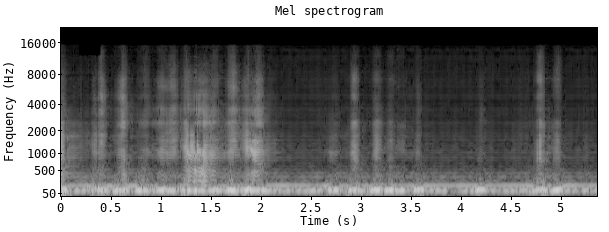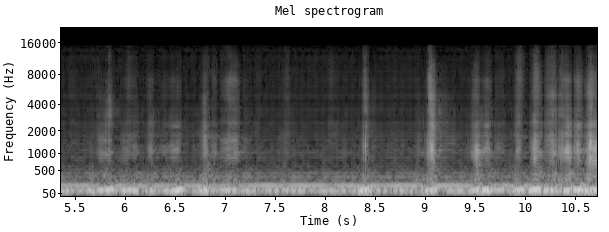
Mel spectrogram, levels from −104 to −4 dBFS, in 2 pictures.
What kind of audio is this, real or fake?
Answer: fake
